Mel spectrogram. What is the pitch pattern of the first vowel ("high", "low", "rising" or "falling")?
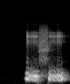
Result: low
